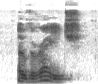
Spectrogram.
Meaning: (adjective) 1. Having an age that is greater than a stipulated minimum 2. Too old to be of use in a particular situation; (verb) To have too long an aging process
- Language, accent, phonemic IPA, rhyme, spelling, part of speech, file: English, Southern England, /ˈəʊvəɹˈeɪd͡ʒ/, -eɪdʒ, overage, adjective / verb, LL-Q1860 (eng)-overage.wav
